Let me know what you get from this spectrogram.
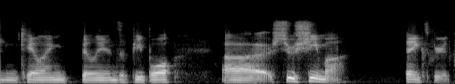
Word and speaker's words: Tsushima: Is that how it's pronounced? Tsushima? – Tsushima. – Tsushima. – Tsushima. – Tsushima. – Tsushima. – Tsushima. – Yeah, close enough.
